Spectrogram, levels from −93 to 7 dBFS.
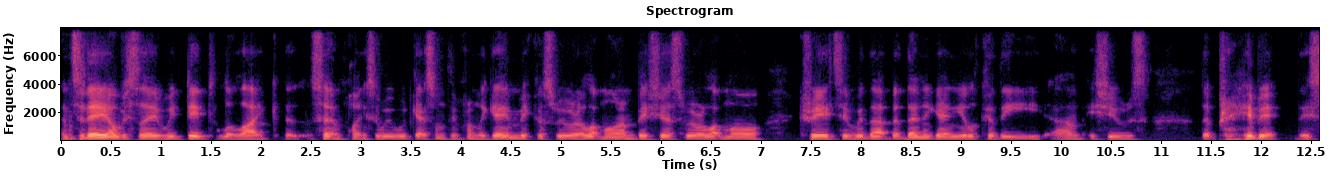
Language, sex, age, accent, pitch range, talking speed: English, male, 20-39, British, 90-105 Hz, 215 wpm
